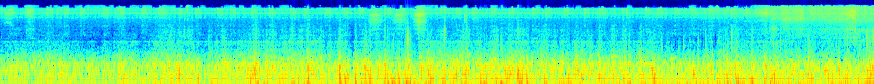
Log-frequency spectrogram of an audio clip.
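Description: Harness buckles click and rattle.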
